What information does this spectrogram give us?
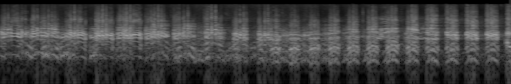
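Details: Northern gannet (Morus bassanus) colony calls, by which birds recognize their young, mates and neighbours: a dense chorus of harsh, guttural rasping and clacking about four times a second from many overlapping birds.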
